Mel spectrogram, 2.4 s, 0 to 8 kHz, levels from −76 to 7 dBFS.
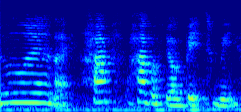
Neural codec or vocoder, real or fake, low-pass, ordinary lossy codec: none; real; 7.2 kHz; none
